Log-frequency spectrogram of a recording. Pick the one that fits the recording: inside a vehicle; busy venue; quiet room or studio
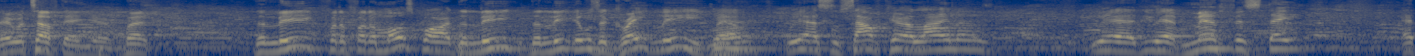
busy venue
